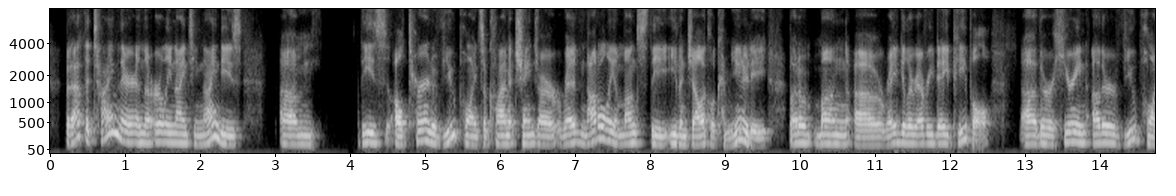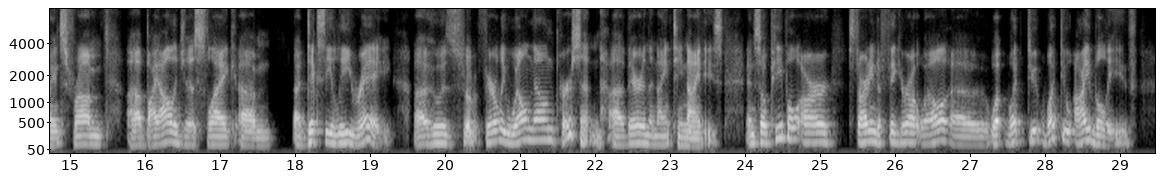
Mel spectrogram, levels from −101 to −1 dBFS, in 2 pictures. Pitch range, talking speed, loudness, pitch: 125-155 Hz, 150 wpm, -26 LUFS, 140 Hz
